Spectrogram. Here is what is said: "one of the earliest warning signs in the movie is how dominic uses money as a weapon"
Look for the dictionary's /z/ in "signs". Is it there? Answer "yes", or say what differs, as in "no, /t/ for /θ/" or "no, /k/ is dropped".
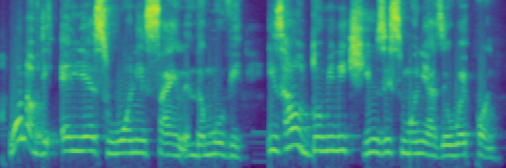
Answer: no, /z/ is dropped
